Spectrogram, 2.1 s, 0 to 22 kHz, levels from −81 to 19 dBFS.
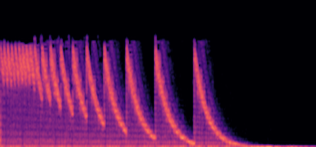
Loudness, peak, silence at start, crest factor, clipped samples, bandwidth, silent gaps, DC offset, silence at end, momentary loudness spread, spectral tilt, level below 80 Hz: -11 LUFS; 0 dBFS; 0 s; 12 dB; under 0.1%; 17 kHz; none; under 0.1%; 0 s; 9 LU; -1.5 dB/octave; -22 dBFS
